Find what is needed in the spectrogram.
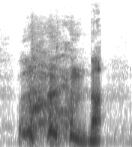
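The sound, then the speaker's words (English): A wet, phlegmy coughing fit after sipping a sugary coffee, about four harsh hacks in quick succession, ending in a throaty rasp, loud and with no talking over it. “Not that last phlegm.”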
